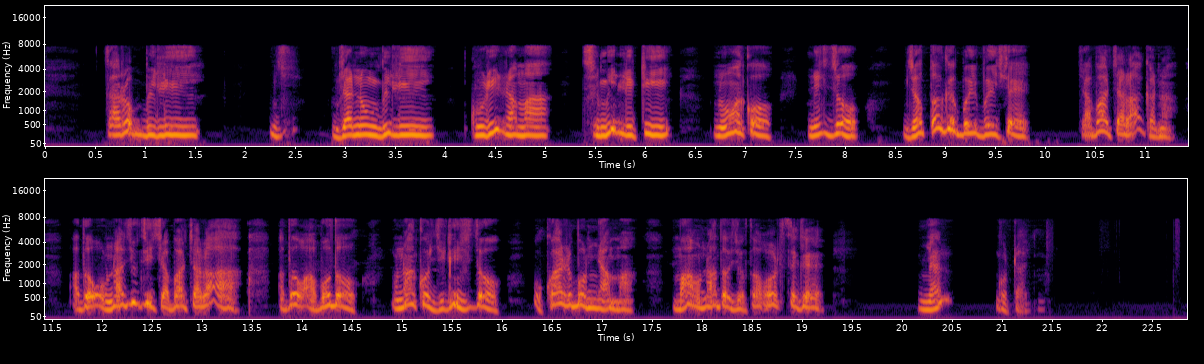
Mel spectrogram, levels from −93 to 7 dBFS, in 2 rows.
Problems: background sounds at intervals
